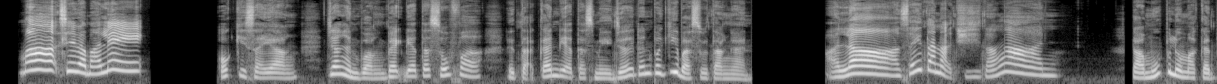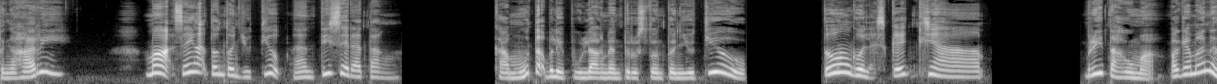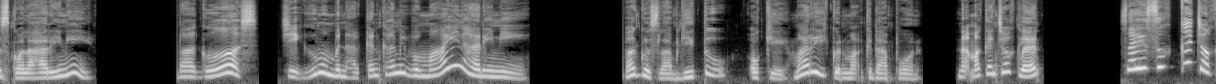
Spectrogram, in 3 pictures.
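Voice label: Malay, Malaysia, female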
